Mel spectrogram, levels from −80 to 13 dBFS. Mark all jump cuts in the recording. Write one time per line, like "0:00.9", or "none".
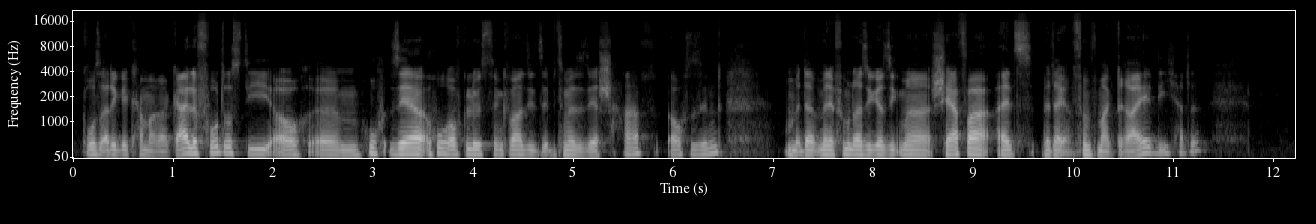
none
